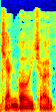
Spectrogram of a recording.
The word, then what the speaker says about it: Chargois: Tenemos que el ganador fue Chargois. Se escribe aquí Chargois, pero como dicen los americanos, le dirán Chargois.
